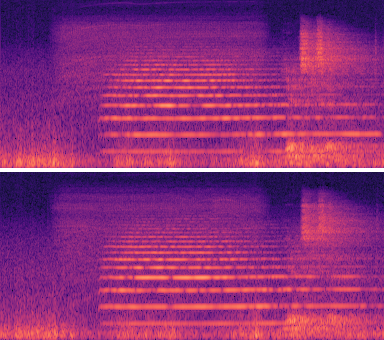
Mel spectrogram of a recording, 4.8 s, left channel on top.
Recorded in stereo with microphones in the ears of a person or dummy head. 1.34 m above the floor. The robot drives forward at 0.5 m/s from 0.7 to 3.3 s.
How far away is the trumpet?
About 6 m.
